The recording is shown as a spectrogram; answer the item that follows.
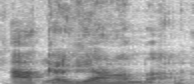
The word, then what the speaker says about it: Akiyama: Just say Akiyama. – Yakiyami. – Akiyama. – Akiyama. Why are you telling me to say it when you just said it? – Because you mispronounced it, so I was correcting you.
